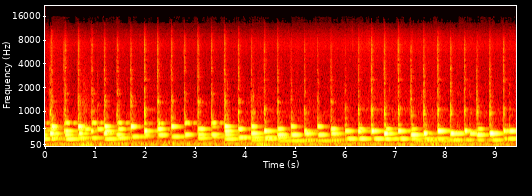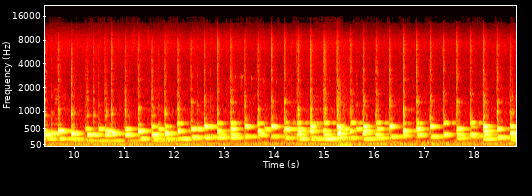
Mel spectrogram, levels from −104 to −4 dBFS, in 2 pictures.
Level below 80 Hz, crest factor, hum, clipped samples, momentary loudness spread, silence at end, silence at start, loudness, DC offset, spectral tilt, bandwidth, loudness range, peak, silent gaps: -40 dBFS; 18 dB; none; under 0.1%; 6 LU; 0 s; 0 s; -19 LUFS; under 0.1%; -6.5 dB/octave; 11 kHz; 2 LU; 0 dBFS; none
